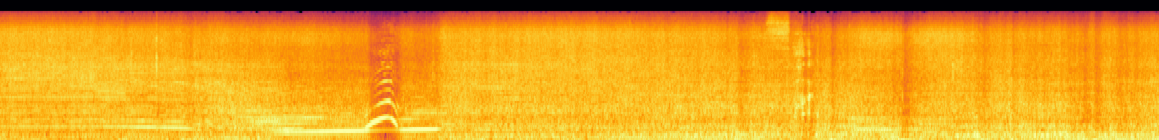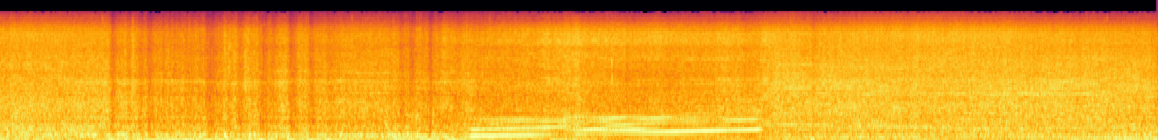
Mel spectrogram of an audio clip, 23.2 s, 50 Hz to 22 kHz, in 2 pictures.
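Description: A Porsche 911 engine revs and accelerates on a German country road, heard from inside the car as a loud, sustained drone with rising pitch sweeps at the start and again near the end.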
